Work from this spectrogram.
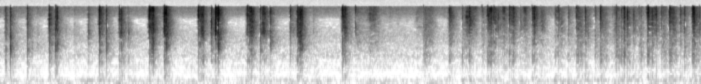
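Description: A smartphone with a metal back and glass screen is held in both hands and tapped rapidly with long painted fingernails, first on its silver back, then on its dark screen and edges. The result is a quiet, fast, uneven stream of sharp, bright clicks that stop dead with almost no ring.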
